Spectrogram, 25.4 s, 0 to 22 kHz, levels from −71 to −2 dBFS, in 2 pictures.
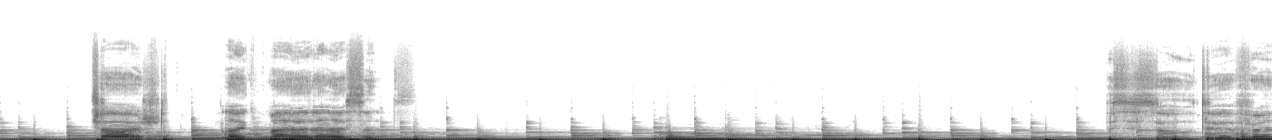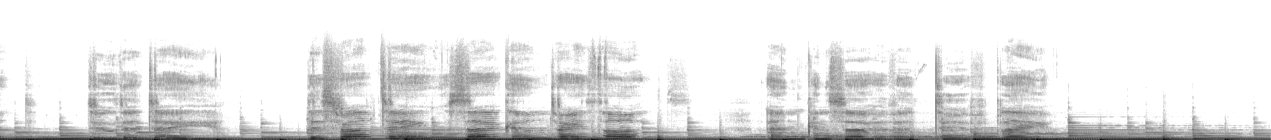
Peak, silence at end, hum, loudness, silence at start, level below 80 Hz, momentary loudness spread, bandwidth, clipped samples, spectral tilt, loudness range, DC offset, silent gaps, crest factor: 0 dBFS; 0 s; none; -19 LUFS; 0 s; -22 dBFS; 7 LU; 15.5 kHz; under 0.1%; -7 dB/octave; 3 LU; under 0.1%; none; 18 dB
